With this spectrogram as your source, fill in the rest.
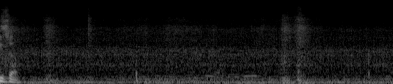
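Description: Silk cloth rustles softly as a hand spreads it out.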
